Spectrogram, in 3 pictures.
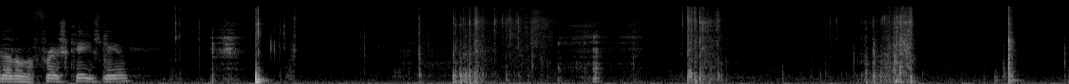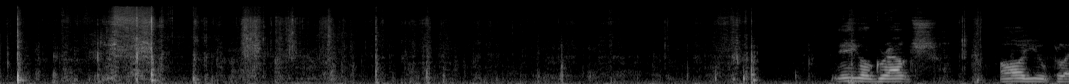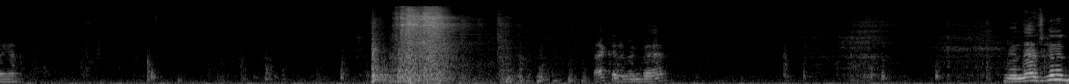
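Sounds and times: cardboard packaging tearing: 2.6s - 5.6s, 6.8s - 7.3s, 8.2s - 9.3s, 10.8s - 16.1s.

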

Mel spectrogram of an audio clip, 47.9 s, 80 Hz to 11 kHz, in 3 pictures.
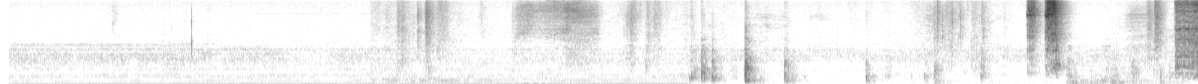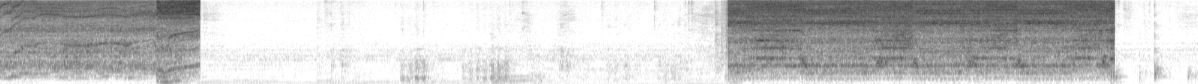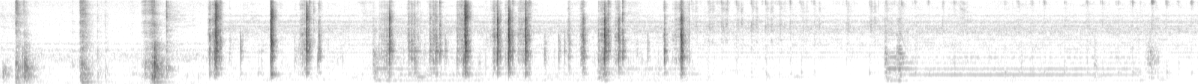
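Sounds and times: small power tool running: 15.6s - 18.7s, 25.6s - 30.9s.

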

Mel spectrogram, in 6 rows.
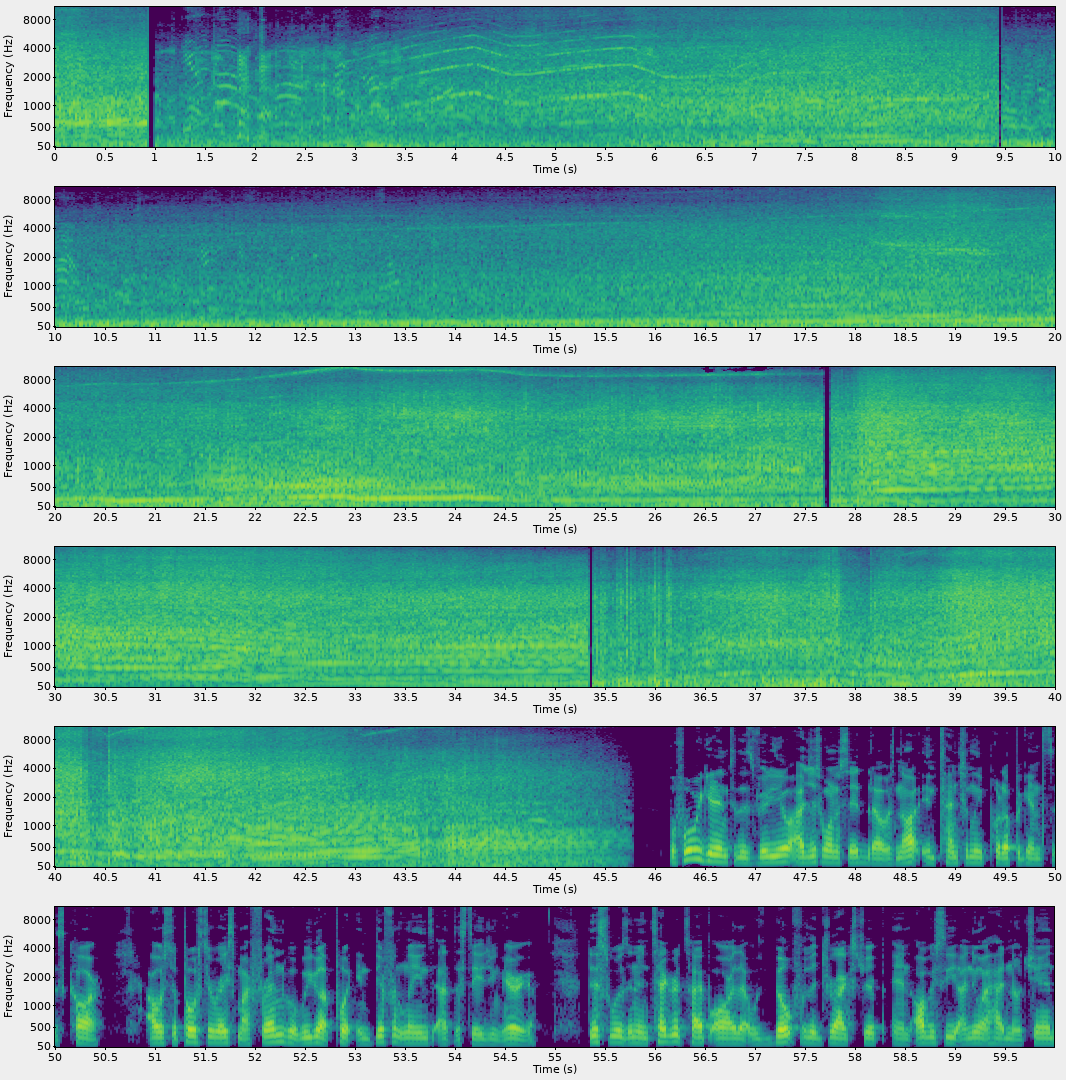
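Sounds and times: drag racing engines accelerating: 0.0s - 1.3s, 2.5s - 45.8s.

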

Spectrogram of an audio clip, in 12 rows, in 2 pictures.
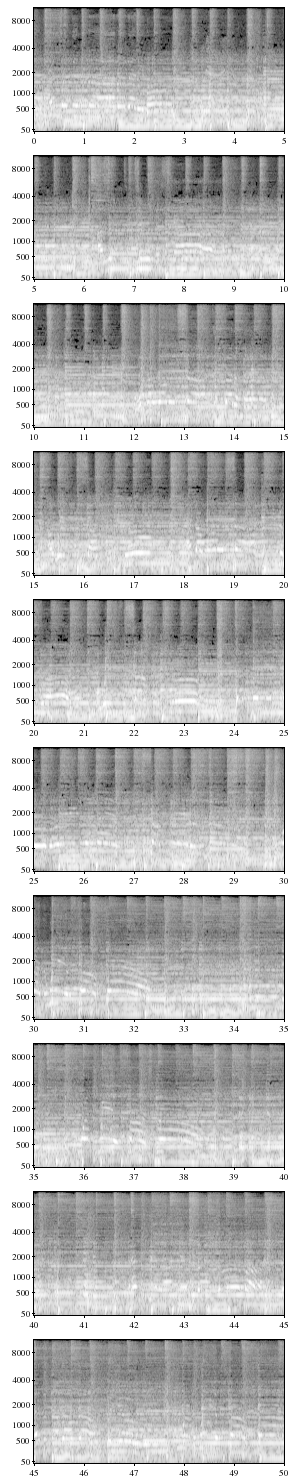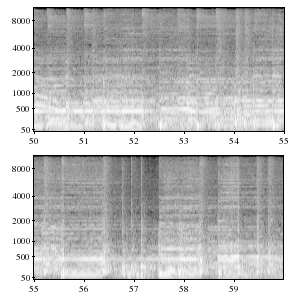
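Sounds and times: rock band playing live: 0.0s - 59.9s
pitch-bending lead melody: 21.0s - 29.9s.

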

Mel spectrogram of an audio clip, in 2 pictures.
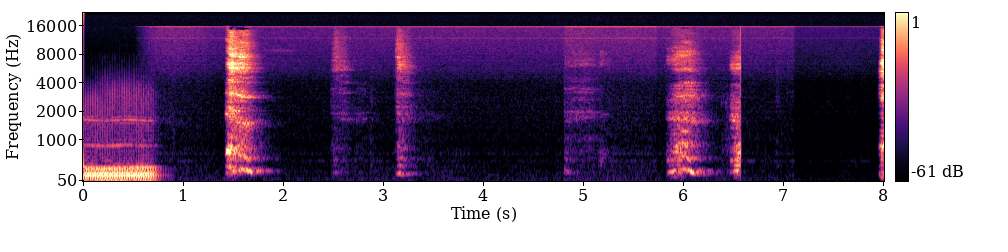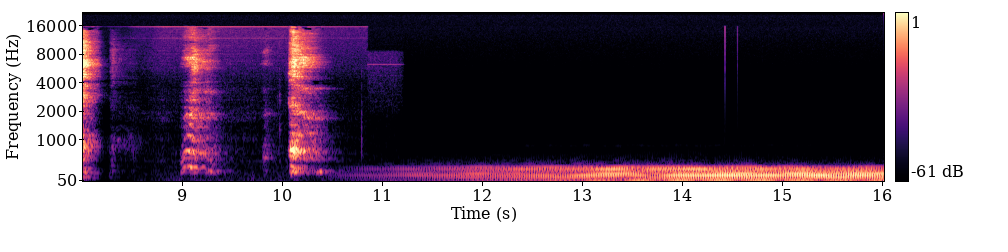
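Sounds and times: low droning music note: 0.0s - 0.8s, 11.2s - 16.0s
man coughing: 1.4s - 1.9s, 8.0s - 10.6s.

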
